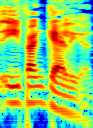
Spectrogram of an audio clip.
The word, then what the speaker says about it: Evangelion: a legacy such as akira and neon genesis evangelion i looked up how to pronounce this and they said it was evangelion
